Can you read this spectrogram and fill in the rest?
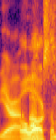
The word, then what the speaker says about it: Al-Aqsa: This is so religious that the site of the third temple that they want to rebuild the temple is where the Al-Aqs Is that how you pronounce it? – Al-Aqsa Mosque. – Yeah, Al-Aqsa from the Muslim faith.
